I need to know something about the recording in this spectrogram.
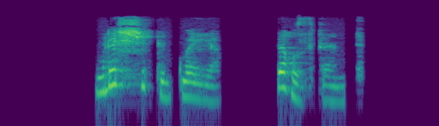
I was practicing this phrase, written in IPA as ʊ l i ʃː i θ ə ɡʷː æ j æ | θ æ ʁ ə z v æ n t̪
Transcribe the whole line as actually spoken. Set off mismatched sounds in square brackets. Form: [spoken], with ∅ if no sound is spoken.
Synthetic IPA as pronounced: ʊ l [æ] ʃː i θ ə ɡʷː æ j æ | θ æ ʁ ə z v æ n t̪

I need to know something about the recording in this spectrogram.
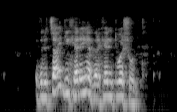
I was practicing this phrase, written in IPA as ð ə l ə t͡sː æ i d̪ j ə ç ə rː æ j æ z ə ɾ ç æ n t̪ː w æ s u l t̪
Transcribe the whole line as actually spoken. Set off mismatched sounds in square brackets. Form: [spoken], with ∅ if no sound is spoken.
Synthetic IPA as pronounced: ð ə l ə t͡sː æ i d̪ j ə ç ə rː [i] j æ [v] ə ɾ ç æ n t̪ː w æ [ʃ] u l t̪

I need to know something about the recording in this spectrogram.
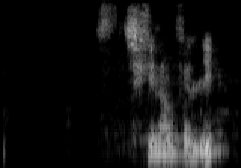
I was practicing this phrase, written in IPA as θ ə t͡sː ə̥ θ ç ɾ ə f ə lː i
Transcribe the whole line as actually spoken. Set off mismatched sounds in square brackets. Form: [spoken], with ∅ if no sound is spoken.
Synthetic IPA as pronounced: θ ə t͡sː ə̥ [∅] ç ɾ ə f ə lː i

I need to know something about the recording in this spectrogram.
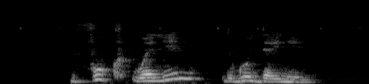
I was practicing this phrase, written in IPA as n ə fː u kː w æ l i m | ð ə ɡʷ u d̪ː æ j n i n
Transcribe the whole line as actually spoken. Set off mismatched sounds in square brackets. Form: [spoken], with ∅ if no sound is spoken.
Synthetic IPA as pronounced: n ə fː u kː w æ l i m | ð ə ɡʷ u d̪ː æ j n i n

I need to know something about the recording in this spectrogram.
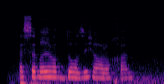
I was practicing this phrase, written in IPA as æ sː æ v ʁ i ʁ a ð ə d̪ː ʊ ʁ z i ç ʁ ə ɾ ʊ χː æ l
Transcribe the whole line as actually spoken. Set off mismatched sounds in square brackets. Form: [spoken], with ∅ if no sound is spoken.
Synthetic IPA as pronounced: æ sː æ v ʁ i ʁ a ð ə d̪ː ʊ ʁ z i ç ʁ ə ɾ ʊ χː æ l

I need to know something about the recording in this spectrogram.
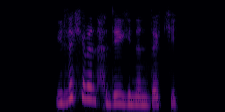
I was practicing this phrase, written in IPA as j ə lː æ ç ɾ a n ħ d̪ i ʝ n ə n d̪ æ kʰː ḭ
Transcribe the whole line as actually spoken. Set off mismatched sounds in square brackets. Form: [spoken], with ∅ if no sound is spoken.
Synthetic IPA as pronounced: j ə lː æ ç ɾ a n ħ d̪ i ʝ n ə n d̪ æ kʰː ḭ

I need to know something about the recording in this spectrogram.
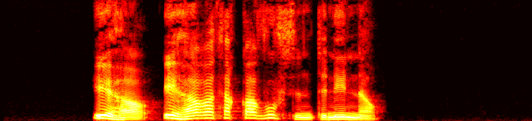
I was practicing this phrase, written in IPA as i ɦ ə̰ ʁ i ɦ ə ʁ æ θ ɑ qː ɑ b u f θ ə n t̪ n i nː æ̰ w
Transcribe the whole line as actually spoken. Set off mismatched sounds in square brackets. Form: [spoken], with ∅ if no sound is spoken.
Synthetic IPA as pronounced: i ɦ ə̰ ʁ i ɦ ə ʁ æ θ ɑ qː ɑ [v] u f θ ə n t̪ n i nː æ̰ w

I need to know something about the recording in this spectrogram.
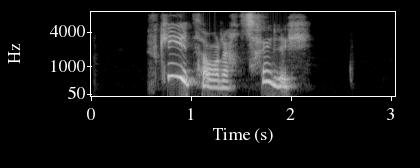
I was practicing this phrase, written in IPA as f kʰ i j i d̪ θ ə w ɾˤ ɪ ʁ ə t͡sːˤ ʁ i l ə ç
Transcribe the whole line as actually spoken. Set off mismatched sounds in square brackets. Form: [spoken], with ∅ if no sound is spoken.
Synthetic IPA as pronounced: f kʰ i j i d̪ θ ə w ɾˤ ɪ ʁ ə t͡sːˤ [χ] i l ə ç

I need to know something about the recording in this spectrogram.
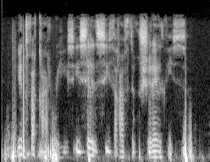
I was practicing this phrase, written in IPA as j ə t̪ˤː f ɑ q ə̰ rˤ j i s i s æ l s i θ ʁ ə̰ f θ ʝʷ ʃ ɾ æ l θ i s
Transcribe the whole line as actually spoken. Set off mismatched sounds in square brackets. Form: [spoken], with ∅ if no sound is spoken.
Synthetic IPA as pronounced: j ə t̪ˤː f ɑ q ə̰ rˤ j i s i s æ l s i θ ʁ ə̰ f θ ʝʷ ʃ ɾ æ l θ i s

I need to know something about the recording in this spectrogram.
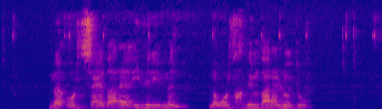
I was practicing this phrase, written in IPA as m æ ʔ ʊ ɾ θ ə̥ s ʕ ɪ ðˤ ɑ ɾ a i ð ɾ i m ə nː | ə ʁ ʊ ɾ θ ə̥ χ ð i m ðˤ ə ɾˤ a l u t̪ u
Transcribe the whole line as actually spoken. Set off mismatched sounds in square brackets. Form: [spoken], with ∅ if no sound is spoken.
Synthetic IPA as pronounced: m æ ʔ ʊ ɾ θ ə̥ s ʕ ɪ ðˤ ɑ ɾ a i ð ɾ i m ə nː | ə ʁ ʊ ɾ θ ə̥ χ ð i m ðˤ [ɑ] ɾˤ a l u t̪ u

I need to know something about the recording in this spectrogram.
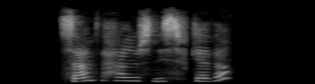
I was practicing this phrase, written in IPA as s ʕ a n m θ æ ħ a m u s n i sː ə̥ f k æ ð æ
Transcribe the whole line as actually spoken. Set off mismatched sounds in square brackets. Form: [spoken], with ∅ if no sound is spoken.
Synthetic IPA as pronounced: s ʕ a [∅] m θ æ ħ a [n] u s n i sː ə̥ f k æ ð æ

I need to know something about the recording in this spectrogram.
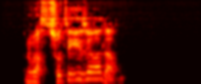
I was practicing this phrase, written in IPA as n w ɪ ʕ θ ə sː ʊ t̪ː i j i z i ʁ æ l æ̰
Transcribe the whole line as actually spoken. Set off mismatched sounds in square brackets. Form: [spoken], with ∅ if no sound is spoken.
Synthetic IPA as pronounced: n w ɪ [ʁ] θ ə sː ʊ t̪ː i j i z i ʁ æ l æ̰

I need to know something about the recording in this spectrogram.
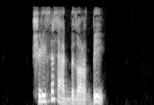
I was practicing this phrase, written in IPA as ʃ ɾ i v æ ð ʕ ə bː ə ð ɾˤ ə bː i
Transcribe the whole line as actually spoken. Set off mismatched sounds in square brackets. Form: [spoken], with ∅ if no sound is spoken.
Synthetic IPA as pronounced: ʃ ɾ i [f] æ [θ] ʕ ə bː ə ð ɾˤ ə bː i

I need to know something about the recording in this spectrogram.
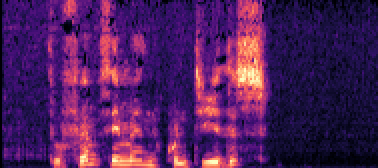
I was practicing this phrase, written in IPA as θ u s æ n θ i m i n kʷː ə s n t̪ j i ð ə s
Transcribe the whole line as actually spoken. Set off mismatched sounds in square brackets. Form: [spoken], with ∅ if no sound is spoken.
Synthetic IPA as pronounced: θ u [f] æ [m] θ i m [æ] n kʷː ə [∅] n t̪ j i ð ə s

